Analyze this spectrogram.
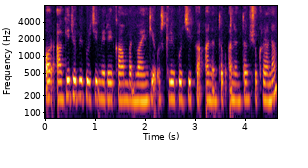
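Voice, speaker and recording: Her voice is soft-spoken and somewhat breathy, a woman speaking at a fairly low pitch with monotone, flat intonation. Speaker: devotee sharing gratitude, teacher. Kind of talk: devotional testimony. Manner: halting.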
